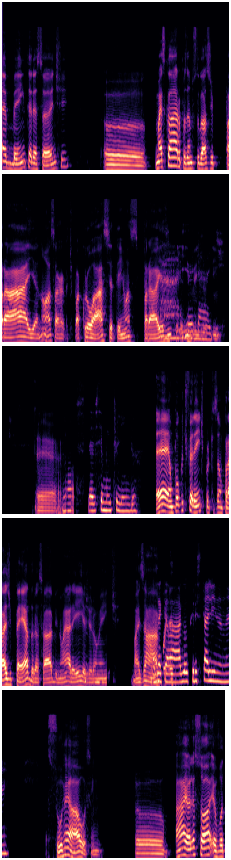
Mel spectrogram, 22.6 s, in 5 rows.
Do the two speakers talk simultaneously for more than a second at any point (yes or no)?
yes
